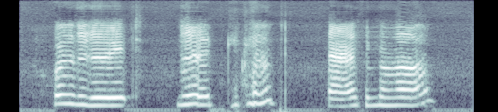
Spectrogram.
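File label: a japanese woman that says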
